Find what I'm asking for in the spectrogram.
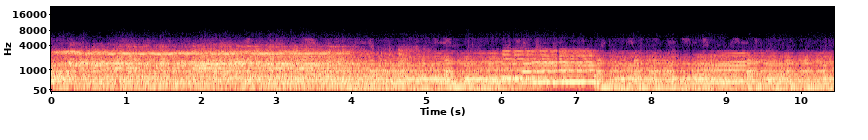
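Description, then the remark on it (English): A loud, roaring train rushes into a station along the platform, a dense mechanical rumble with shrill metallic tones rising and shifting as it barrels in, continuous for the whole stretch with no voices. “Deke started to fall helplessly in the path of the onrushing train”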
